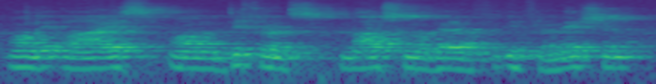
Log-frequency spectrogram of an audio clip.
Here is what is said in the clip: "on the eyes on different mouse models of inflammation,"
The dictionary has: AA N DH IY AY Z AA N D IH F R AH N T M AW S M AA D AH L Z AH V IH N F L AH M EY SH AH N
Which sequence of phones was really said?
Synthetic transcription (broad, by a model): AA N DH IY AY Z AA N D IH F R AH N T M AW S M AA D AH L AH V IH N F L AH M EY SH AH N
